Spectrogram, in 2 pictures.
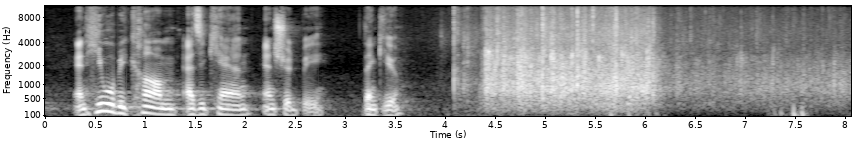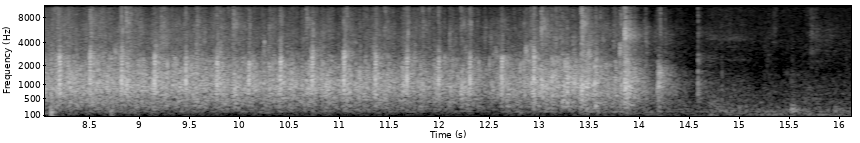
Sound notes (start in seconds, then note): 4.1 audience applause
